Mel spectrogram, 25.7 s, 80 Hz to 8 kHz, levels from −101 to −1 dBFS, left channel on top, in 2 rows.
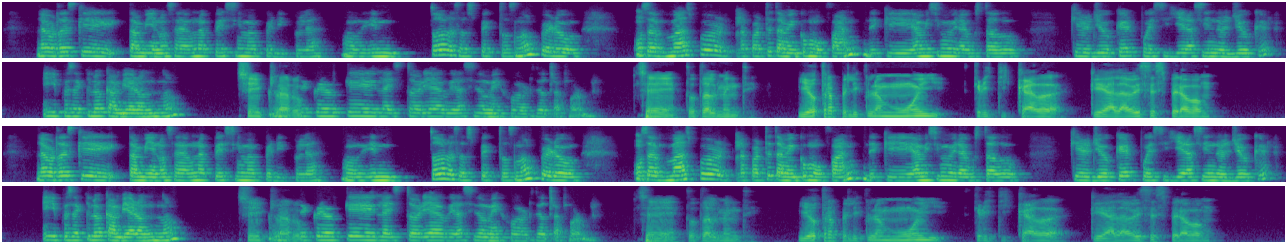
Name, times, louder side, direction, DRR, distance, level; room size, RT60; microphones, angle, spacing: voice 1, 0.4-4.0 4.3-6.0 6.3-10.1 10.7-12.7 13.3-14.6 15.5-18.8, right 2 dB, 55° right, 0.9 m, -27 dB
voice 2, 15.2-15.9 19.2-20.4 20.8-22.3 22.6-23.4 23.7-24.9, left 6 dB, 50° left, 0.4 m, -29 dB
3.4 x 3.0 x 3.2 m
head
